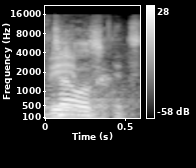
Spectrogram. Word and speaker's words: Wim: Oh, well, it's written Wim, but I would assume that it's pronounced Vim. Well, hang on, where's the pronunciation? – Okay, so I'm already suspicious. What's he trying to hide? – It's definitely like, Vim. He's Dutch.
